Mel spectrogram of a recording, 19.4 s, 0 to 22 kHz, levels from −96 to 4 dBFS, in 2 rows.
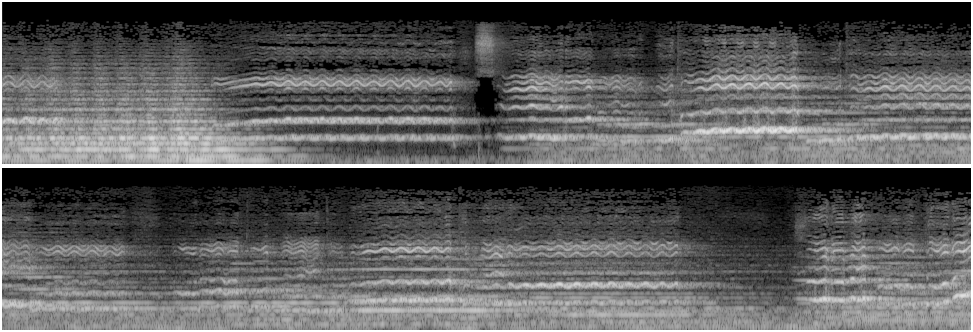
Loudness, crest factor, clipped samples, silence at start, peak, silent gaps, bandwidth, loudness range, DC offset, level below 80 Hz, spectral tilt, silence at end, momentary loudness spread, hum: -19 LUFS; 18 dB; under 0.1%; 0 s; -2 dBFS; none; 14 kHz; 8 LU; under 0.1%; -36 dBFS; -4.5 dB/octave; 0 s; 13 LU; none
